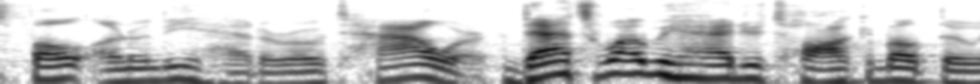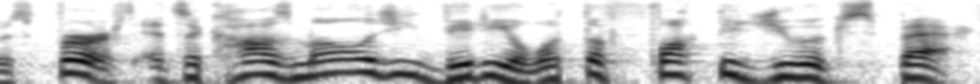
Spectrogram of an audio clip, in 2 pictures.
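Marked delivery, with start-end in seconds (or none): none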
